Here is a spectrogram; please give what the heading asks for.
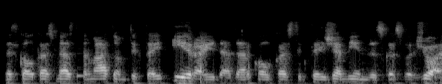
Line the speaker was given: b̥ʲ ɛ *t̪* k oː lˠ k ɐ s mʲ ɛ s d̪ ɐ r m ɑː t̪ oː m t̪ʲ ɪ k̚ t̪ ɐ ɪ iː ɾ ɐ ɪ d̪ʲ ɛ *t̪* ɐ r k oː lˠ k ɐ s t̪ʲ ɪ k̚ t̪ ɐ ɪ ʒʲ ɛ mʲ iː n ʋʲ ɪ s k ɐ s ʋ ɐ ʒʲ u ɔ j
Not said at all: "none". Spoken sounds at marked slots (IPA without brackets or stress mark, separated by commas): t̪, d̪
